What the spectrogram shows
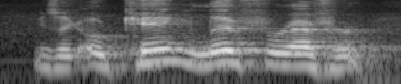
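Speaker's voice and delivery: ordinary delivery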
